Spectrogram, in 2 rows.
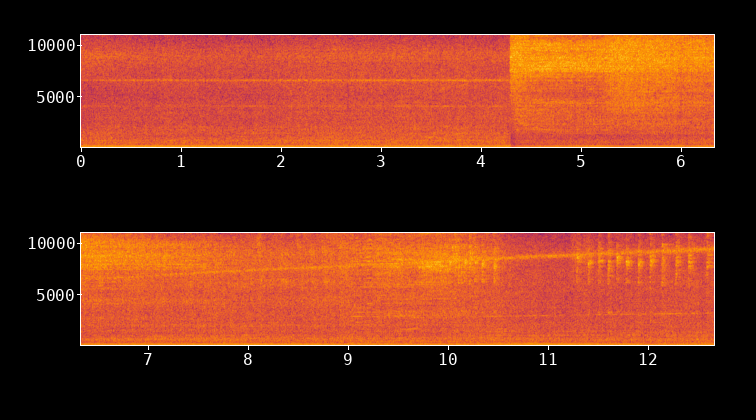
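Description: Diesel-electric passenger locomotive (an F40PH-3C) running steadily with a low, even hum. About four seconds in, compressed air starts hissing out loudly, a train air release that lasts about six seconds before dying away.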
